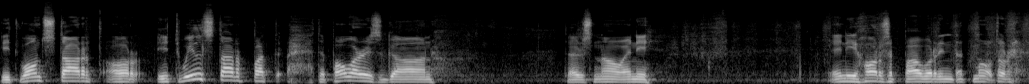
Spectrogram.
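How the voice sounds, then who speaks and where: A man of medium pitch talks at a fairly slow pace, leaving long, frequent pauses, with ordinary pitch variation. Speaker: DIY tractor restorer. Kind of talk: workshop vlog narration. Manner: halting, many fillers.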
